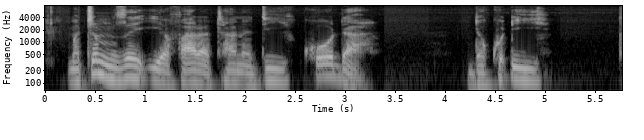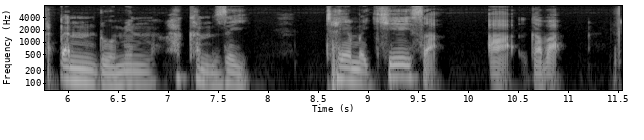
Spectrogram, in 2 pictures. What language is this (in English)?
Hausa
